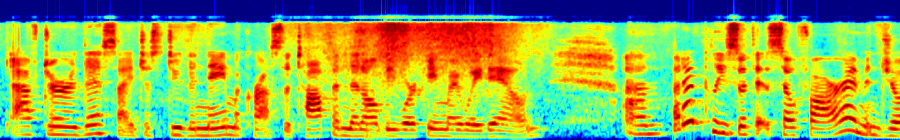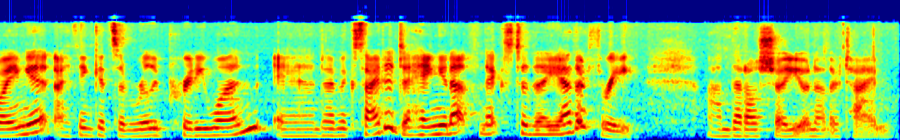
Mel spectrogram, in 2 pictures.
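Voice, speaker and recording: A woman's voice: mid-range voice, creaky, fairly bright tone, a little hiss or hum, low-quality recording. A young woman chatting enthusiastically about her crafts with lots of ums, a little nasal while getting over a cold. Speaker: crafting vlogger. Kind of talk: casual show-and-tell vlog.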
